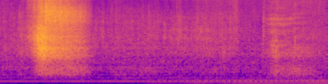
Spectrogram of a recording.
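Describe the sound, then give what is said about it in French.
Boat engines hum steadily over rushing wind and sea as several boats pass on open water, with a loud wash of water swelling up early on and a softer surge later. “Il euh, y a pas mal de bateaux, euh, ça ne doit pas perturber les manchots”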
